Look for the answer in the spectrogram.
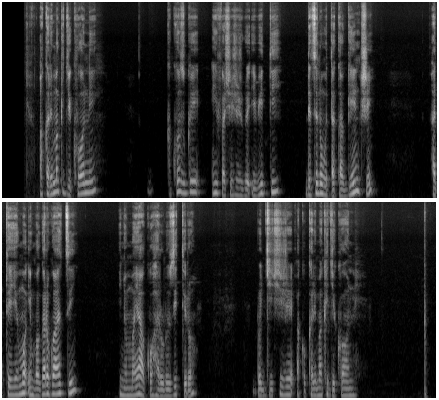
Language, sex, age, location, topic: Kinyarwanda, male, 18-24, Huye, agriculture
